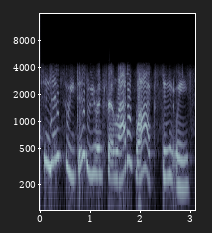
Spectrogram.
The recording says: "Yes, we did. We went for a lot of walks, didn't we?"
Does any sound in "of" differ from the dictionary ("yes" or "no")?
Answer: no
